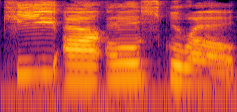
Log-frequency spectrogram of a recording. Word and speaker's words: chiaroscuro: But the next one is pronounced Chiaroscuro.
